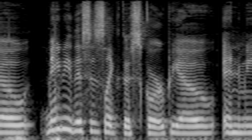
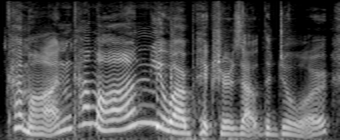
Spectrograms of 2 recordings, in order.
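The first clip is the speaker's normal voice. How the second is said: dramatic reading; 6 dB louder than usual. Acted. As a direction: declaim the greeting to the lady. Reads Iago's lines.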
